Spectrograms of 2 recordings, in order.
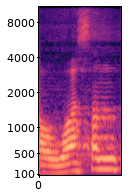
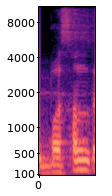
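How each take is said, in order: First: वसंत said slowly with a clear v; correct v sound. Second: बसंत said with a plain b, as people wrongly say it; wrong b sound. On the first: Teacher gives students the correct वसंत with a slow v. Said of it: "वसंत होता है". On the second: Teacher shows students the wrong बसंत with a b sound. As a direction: start बसंत on a b. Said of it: "बसंत नहीं होता". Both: Shown as a demonstration.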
